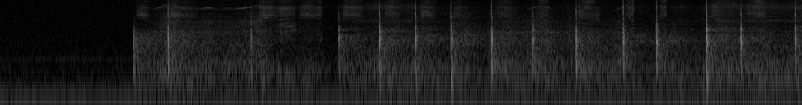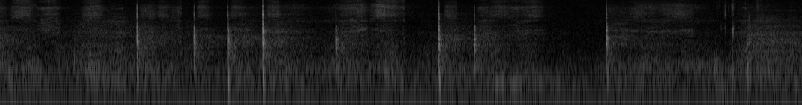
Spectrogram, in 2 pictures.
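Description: Chalk writing on a blackboard: scratchy strokes punctuated by sharp taps as the chalk strikes the board, about two taps a second. It starts about a second in after a near-silent moment and stops shortly before the end.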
